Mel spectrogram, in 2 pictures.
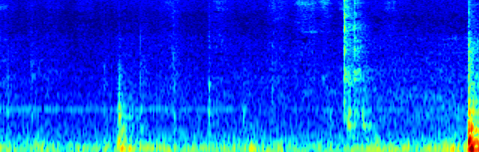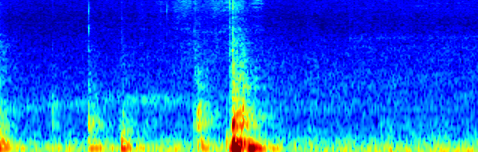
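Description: Handling noise from a full-metal replica rifle: irregular knocks and clicks of hard parts being moved, the loudest about three seconds in and again near five seconds.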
